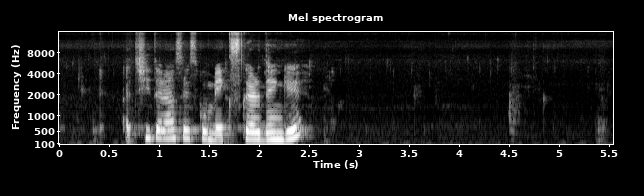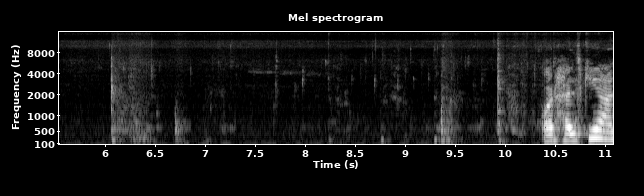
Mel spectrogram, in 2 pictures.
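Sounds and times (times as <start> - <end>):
spatula stirring thick gravy: 2.5 - 11.0.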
